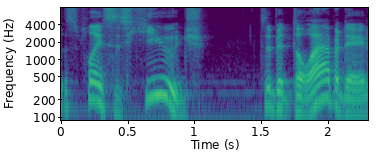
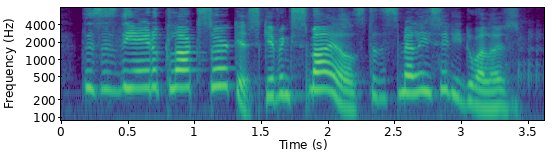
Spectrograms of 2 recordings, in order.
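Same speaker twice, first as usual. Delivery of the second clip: loud, very high-pitched put-on character voice; 11 semitones higher, 8 dB louder than usual. Reading a game character's line aloud, trying a Stamper voice. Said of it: "I'm going to at least try a Stamper voice".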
